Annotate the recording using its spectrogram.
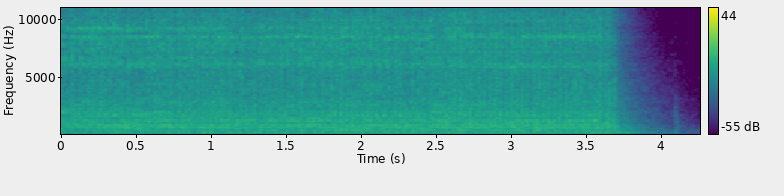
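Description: Power ratchet running a fuel tank strap bolt in through a socket extension and swivel, a fast, even buzz that cuts off shortly before the end.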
